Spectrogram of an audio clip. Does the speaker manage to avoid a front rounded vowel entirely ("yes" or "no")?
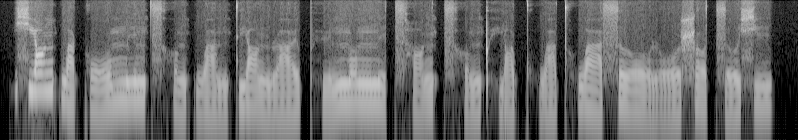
no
